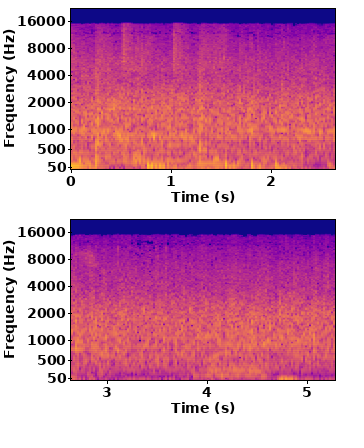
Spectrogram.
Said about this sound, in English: Listen to that applause.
